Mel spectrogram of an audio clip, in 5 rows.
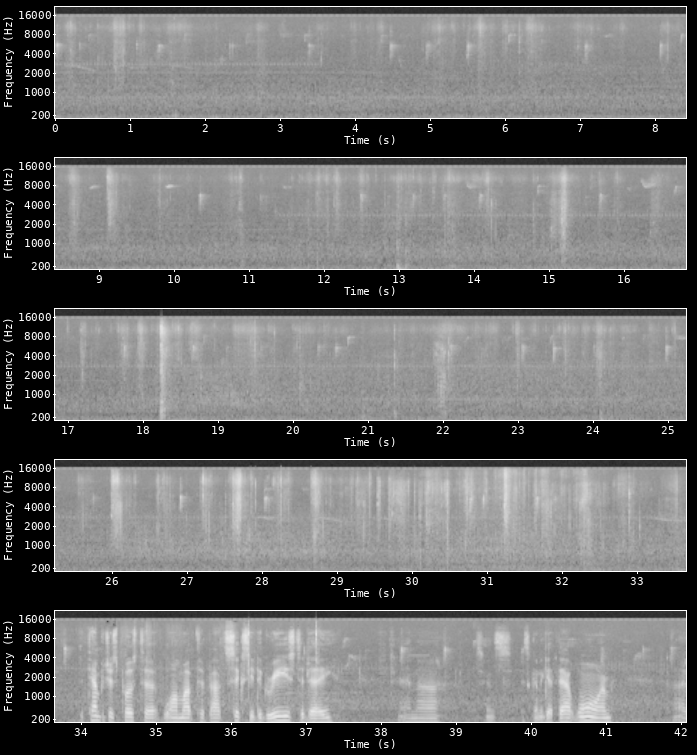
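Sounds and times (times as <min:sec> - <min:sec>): footsteps on grass and leaves: 0:00.0 - 0:37.4.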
